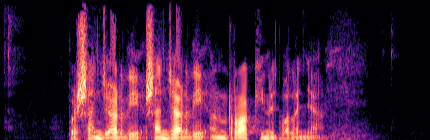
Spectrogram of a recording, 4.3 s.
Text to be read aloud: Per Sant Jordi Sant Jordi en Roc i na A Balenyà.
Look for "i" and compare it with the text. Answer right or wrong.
right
